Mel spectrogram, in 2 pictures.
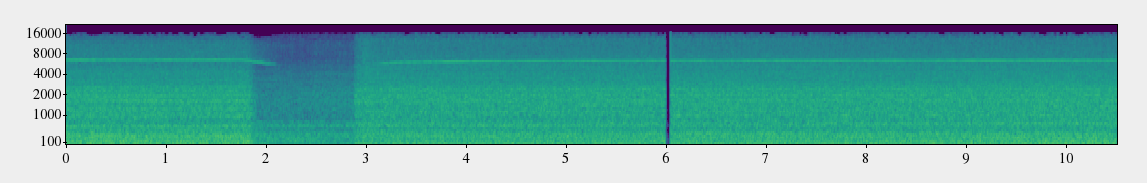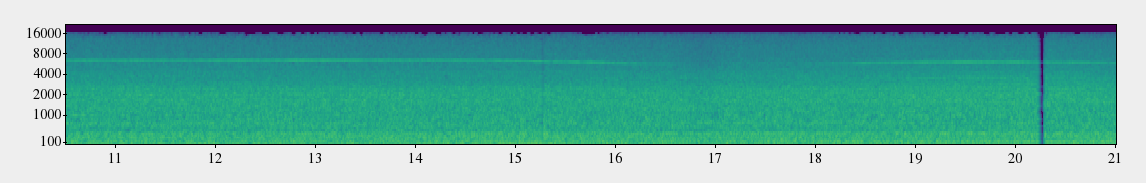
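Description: Tyres roll over the road with a steady rumble.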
